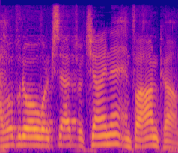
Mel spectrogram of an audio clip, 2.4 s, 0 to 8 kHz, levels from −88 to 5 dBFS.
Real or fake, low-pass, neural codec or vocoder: fake; 7.2 kHz; codec, 16 kHz, 0.5 kbps, X-Codec, HuBERT features, trained on balanced general audio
